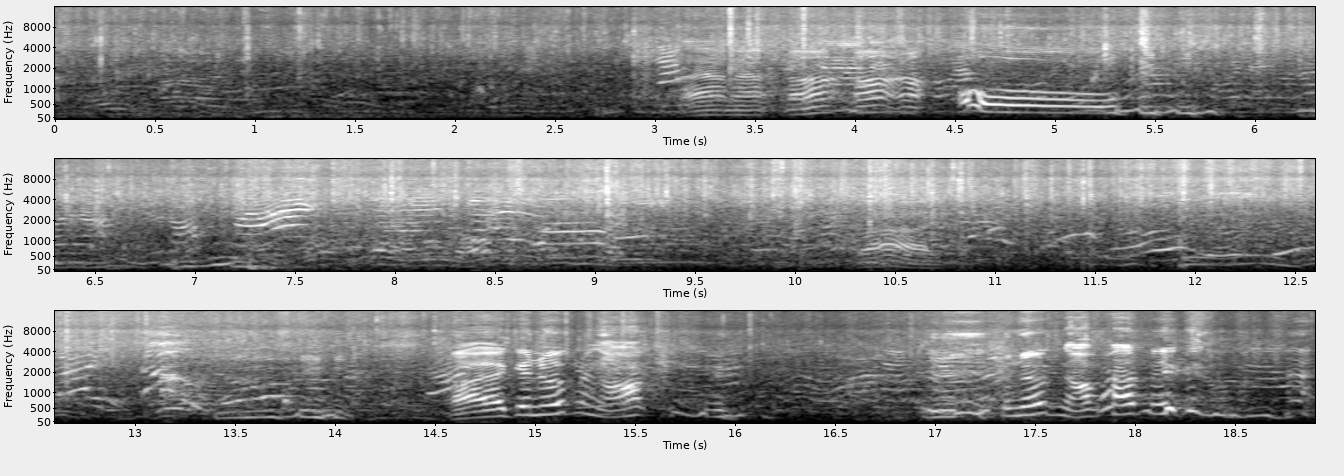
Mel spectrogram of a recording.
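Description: Many fish splash and thrash at the water's surface.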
